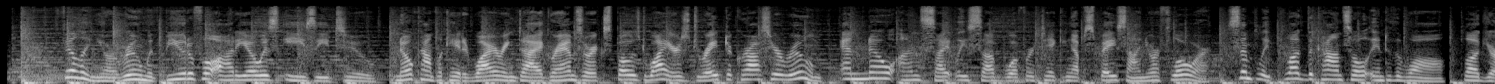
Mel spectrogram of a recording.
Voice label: explainer cabinet; yamaha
